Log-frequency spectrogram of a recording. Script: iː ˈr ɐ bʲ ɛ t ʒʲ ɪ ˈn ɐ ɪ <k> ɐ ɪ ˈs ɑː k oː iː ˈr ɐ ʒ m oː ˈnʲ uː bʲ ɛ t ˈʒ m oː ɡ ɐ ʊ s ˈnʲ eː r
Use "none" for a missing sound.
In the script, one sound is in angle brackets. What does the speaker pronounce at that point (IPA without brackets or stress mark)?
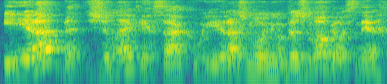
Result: k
